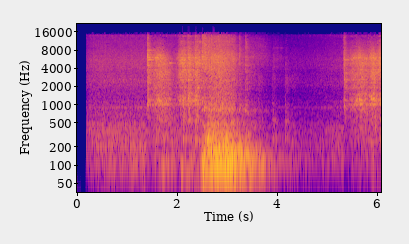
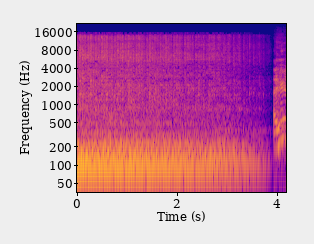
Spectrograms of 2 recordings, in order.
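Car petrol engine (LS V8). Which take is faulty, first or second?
first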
